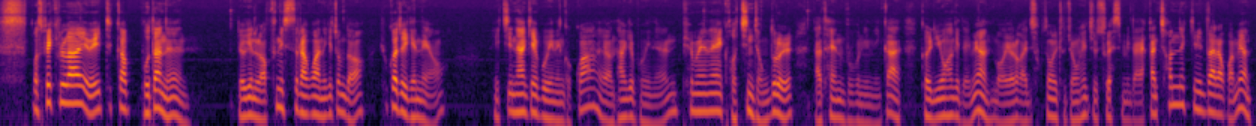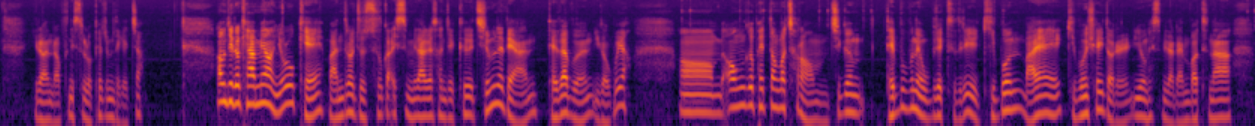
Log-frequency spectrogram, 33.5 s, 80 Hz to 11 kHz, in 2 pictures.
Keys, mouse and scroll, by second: 1.0 click, 4.5 click, 10.1 click, 25.8 click, 26.6 alt+click, 27.2 alt+middle click, 27.6 alt+click, 28.2 click, 29.9 click, 33.3 click.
